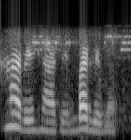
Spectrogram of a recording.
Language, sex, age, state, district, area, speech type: Kannada, female, 30-45, Karnataka, Gadag, rural, conversation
